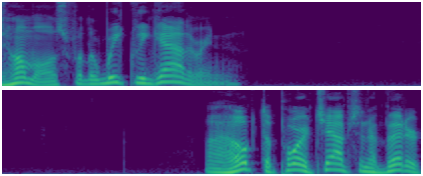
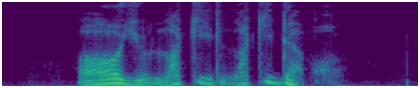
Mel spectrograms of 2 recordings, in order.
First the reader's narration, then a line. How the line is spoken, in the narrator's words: he whispered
